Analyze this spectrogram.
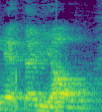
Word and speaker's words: Netanyahu: O ministro de Israel hoje chama-se Benjamin Netanyahu, que se pronuncia Benjamin Netanyahu.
